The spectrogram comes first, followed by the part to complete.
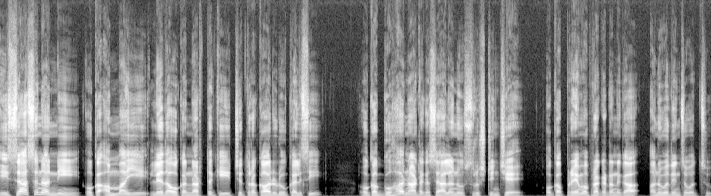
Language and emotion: Telugu, neutral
